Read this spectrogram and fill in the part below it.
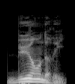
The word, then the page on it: buanderie: francais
